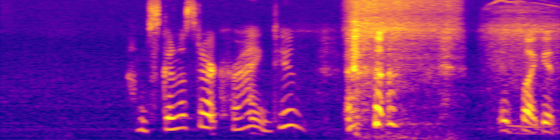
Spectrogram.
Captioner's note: laughs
